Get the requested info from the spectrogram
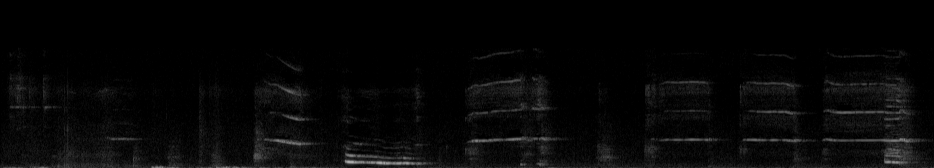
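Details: Luna the Samoyed whines indoors as her best dog friend passes the house before playtime. High, steady kettle-like whistles alternate with one louder whimper that slides downward, then more piping tones follow in uneven bursts.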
